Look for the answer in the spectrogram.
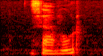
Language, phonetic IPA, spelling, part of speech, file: Polish, [ˈzavur], zawór, noun, LL-Q809 (pol)-zawór.wav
